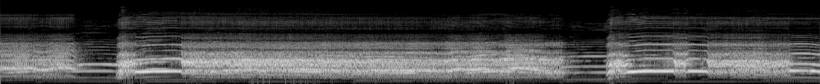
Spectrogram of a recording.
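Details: Two huskies in Canada howling along to a piano: long sustained wavering howls layered together, with a brief break near the middle then rising again, steady and loud throughout, piano tones mixed in.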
